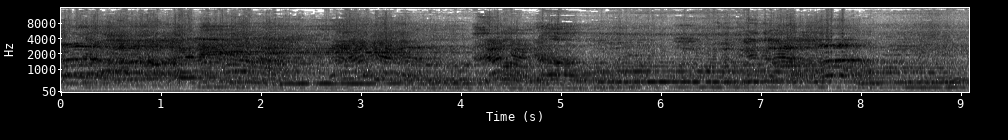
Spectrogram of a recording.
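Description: A man sings a mournful lament loudly into a microphone, heard through a loudspeaker.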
